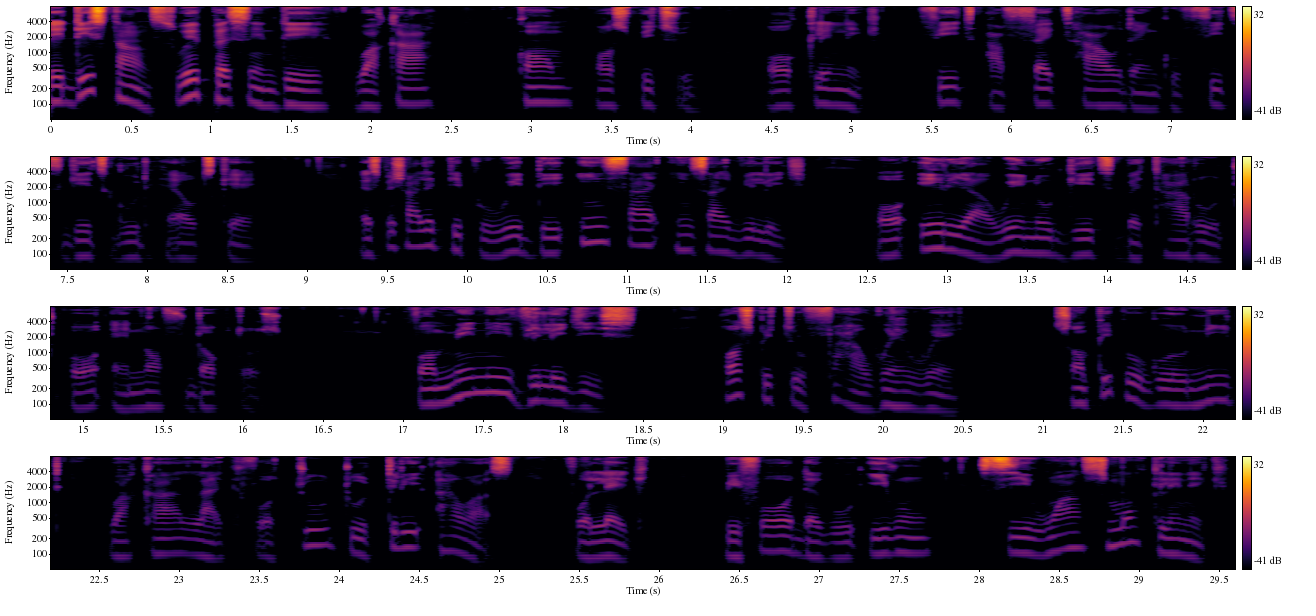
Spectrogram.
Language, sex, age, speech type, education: Nigerian Pidgin, male, 15-29, spontaneous, tertiary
